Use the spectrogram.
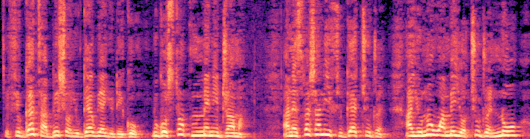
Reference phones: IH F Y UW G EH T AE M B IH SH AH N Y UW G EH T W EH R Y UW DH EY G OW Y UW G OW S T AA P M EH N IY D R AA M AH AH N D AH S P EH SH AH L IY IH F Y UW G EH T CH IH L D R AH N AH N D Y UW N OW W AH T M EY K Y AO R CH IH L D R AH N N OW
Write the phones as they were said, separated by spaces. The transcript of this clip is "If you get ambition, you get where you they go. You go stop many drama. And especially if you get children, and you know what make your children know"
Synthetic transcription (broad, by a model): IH F Y UW G EH T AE B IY SH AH N Y UW G EH T W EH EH Y UW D EY G OW Y UW G OW S T AA P M EH N IY D R AA M AH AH N AH S P EH SH AH L IY IH F Y UW G EH T CH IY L D R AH N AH N Y UW N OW W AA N M EY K Y AO CH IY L D R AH N N OW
